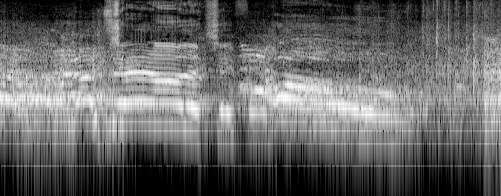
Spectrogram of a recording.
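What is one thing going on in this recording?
A stadium crowd roars in excitement.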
